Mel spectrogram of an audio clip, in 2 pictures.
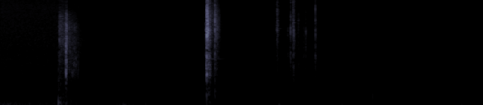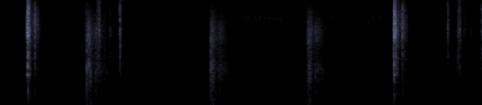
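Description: A rifle fires loud, sharp shots outdoors, each followed by a short echo.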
